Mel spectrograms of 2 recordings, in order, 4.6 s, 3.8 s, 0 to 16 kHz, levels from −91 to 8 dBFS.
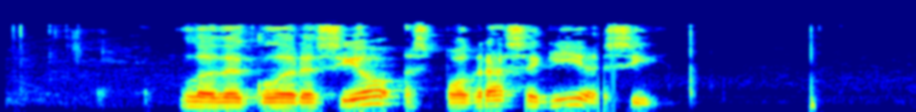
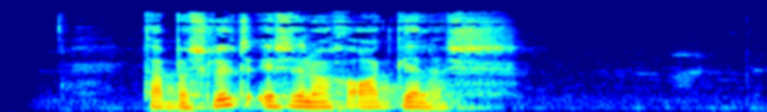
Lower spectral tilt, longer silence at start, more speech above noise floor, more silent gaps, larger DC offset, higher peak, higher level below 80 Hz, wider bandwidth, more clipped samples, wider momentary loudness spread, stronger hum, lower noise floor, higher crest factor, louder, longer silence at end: second, -3.5 dB/octave vs -5.5 dB/octave; first, 0.9 s vs 0.75 s; first, 63 dB vs 51 dB; neither; neither; about the same, -2 dBFS vs -2 dBFS; second, -58 dBFS vs -50 dBFS; second, 8.2 kHz vs 11.5 kHz; neither; about the same, 10 LU vs 10 LU; neither; first, -78 dBFS vs -69 dBFS; about the same, 16 dB vs 20 dB; first, -16 LUFS vs -19 LUFS; about the same, 1.3 s vs 1.3 s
